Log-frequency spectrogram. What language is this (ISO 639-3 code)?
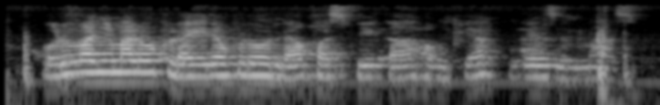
lug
